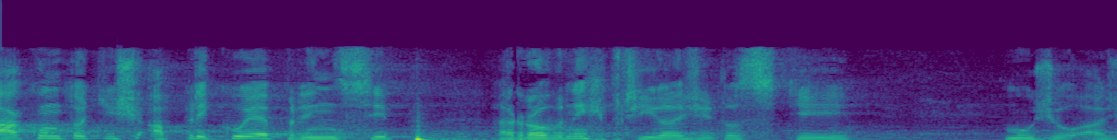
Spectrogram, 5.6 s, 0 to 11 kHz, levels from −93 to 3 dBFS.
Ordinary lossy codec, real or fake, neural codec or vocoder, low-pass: AAC, 32 kbps; real; none; 7.2 kHz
